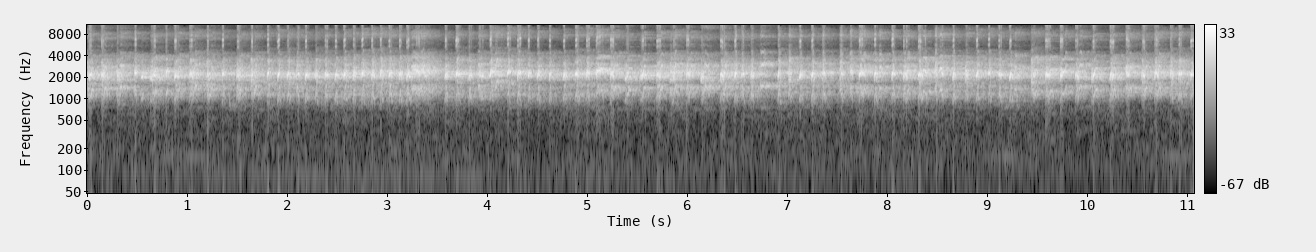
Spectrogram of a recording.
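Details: Yellow-vented bulbul chattering loudly, a lure for wild bulbuls of either sex; steady stream of buzzy, scratchy notes punctuated by quick clicks throughout.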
